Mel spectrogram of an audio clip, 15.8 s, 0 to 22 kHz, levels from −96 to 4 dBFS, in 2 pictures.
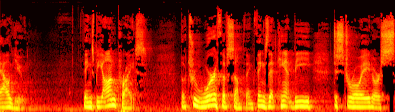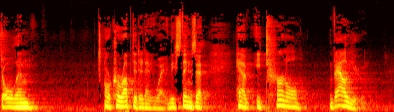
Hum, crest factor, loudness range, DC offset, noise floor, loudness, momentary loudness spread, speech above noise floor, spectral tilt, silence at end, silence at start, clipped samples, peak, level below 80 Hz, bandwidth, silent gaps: none; 16 dB; 3 LU; under 0.1%; -52 dBFS; -22 LUFS; 14 LU; 31 dB; -5.5 dB/octave; 0.6 s; 0 s; under 0.1%; -6 dBFS; -50 dBFS; 15.5 kHz; none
